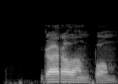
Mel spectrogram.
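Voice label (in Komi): "гараланпом", Komi, male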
